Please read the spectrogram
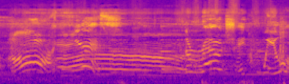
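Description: A voice making wordless, drawn-out exclamations whose pitch arches up and down, with one long held note in the middle, over background music.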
